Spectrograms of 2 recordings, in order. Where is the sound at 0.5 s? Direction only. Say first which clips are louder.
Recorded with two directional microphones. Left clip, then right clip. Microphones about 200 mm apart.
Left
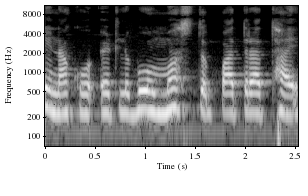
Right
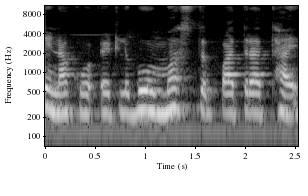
Left 9 dB; 90° left.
